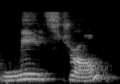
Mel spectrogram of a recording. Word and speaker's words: maelstrom: That is M-A-E-L-S-T-R-O-M, maelstrom. You do not pronounce that E, but still there is an E there.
